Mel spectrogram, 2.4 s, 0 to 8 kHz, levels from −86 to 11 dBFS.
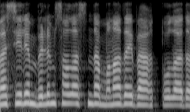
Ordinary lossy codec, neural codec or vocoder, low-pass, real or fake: Opus, 32 kbps; none; 7.2 kHz; real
